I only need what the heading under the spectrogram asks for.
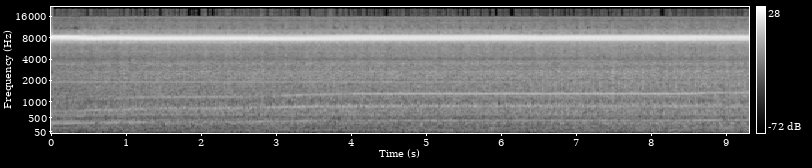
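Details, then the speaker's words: Rebuilt circa-1940 Hercus lathe after spindle pulley static balancing, stepped up to 1125 rpm top speed: smooth even whine rising in pitch, no knock; runs balanced, slight vibration only at top speed. "all right hundred nine hundred there's and top speed 1125 a little bit of vibration at the top space but no idea what it was"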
